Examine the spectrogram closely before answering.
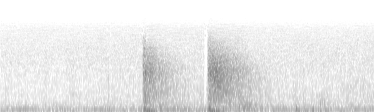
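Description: Knocks sound on a wooden door.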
